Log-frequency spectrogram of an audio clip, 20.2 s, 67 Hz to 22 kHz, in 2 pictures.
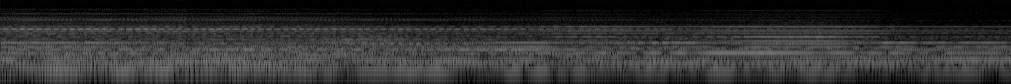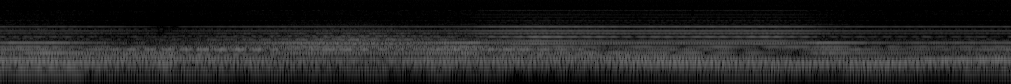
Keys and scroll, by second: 1.5 Delete, 2.4 m, 9.5 typing, 9.7 Return, 16.7 a.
